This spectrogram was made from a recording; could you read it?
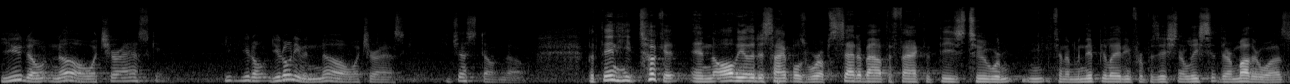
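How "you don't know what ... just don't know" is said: put-on deadpan, quieter. Retelling a reply to a mother asking help for her sons, deadpan. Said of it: "very deadpan kind of response".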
